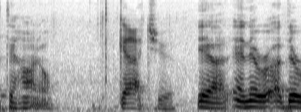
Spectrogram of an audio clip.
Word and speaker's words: Tejano: And what's unique also too is the word Tejano means, for example, in Spanish, Texas is pronounced Tejas in Spanish. Okay. Mexican is pronounced Mexicano. And you combine both words is a Tejano.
